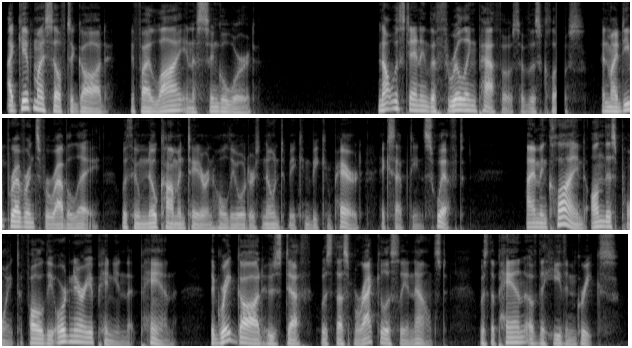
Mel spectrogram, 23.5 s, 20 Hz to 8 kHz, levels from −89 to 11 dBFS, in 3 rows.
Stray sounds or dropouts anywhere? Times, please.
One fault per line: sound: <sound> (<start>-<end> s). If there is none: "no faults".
sound: dropout (6.9-7.0 s)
